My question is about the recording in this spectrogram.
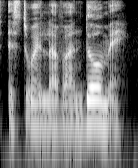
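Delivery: lavándome stressed on "van"; model Spanish pronunciation. Shown as a demonstration. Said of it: "If you forget this one, it's".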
